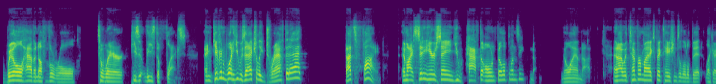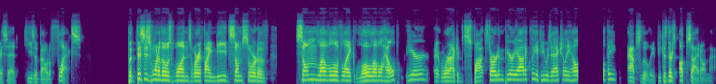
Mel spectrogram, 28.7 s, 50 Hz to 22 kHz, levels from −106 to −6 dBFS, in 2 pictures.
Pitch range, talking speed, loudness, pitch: 150-200 Hz, 200 wpm, -18 LUFS, 175 Hz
